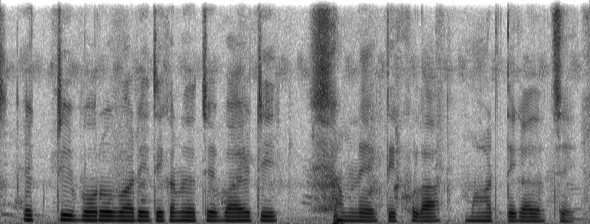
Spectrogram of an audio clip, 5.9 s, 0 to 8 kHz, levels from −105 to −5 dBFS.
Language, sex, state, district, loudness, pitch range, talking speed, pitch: Bengali, male, West Bengal, Cooch Behar, -15 LUFS, 135-145 Hz, 120 wpm, 140 Hz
